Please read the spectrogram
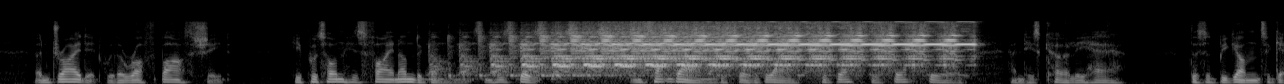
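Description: From 4.25 to 9.96 s, a feedback howl near 3 kHz builds as the speaker-to-microphone loop gains level each pass, its repeats about 0.3 s apart, and peaking about 15 dB over the speech.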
